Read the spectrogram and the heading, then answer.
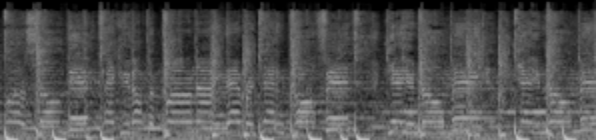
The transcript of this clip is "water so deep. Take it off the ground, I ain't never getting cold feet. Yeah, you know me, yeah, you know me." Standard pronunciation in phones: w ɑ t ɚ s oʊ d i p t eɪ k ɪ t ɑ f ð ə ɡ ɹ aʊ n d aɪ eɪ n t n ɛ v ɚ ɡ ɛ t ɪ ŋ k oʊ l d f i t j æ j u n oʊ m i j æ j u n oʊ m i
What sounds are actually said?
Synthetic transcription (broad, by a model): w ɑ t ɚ s oʊ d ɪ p t eɪ k ɪ t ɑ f ð ə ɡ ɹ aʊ n aɪ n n ɛ v ɚ ɡ ɛ t ɪ ŋ k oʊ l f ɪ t j æ j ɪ n oʊ m i j æ j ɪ n oʊ m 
